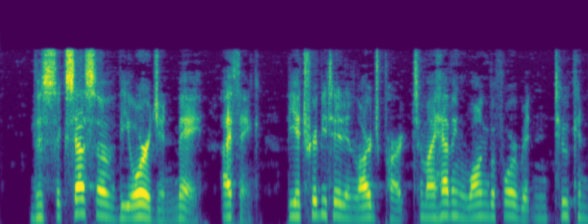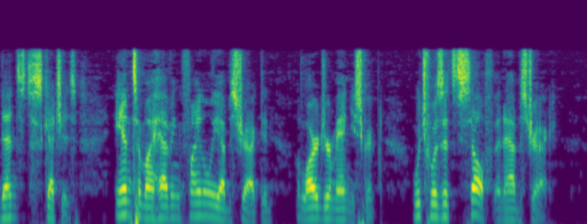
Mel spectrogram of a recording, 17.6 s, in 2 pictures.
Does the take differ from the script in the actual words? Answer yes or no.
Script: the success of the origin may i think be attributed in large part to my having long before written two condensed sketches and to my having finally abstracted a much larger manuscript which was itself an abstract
yes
